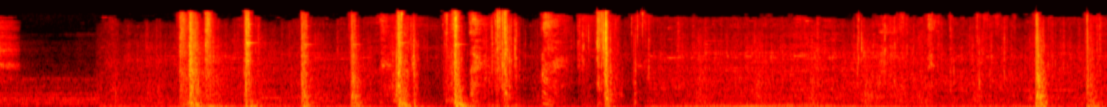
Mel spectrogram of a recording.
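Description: A car engine rumbles as a car drives.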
